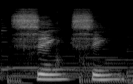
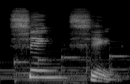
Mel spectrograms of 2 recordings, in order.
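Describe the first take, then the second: First: Both syllables stay high and level. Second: The second syllable is light and unstressed. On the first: "both stay up in the first tone" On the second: "you're going to make the second sound a lighter sound"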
